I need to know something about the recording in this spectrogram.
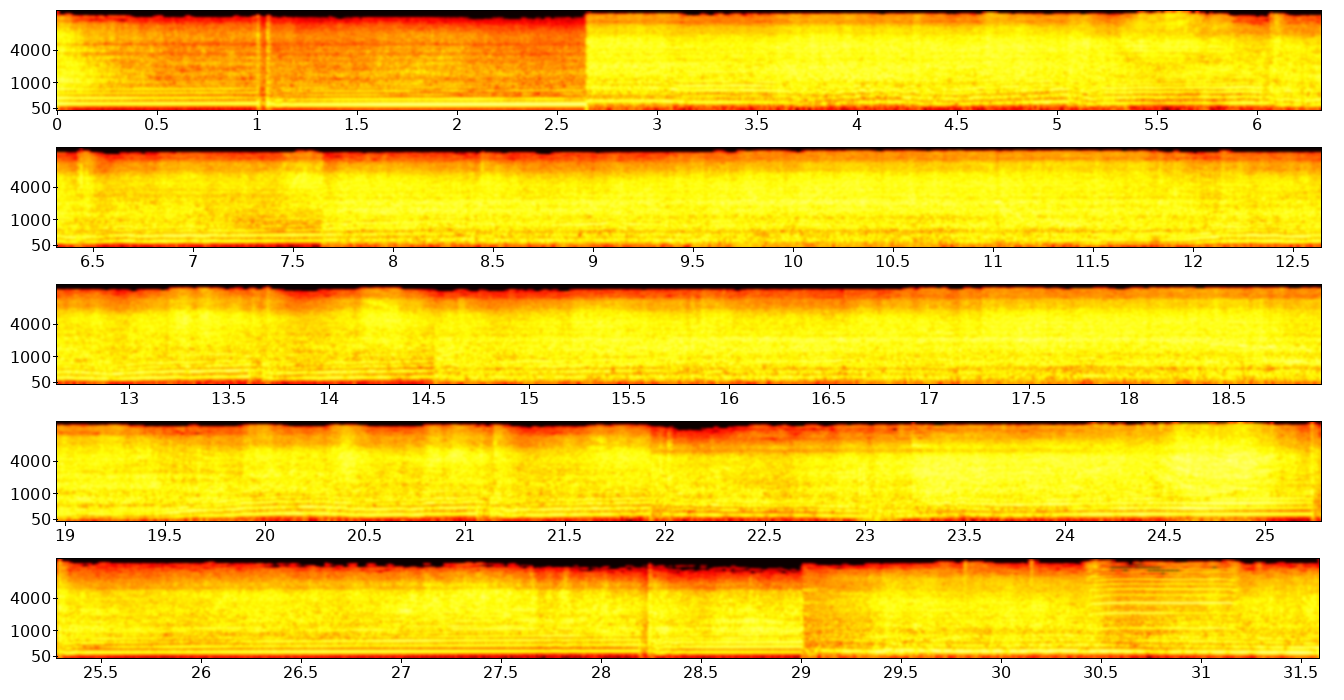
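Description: Hyundai rally car's turbocharged four-cylinder engine revving hard as it passes, its pitch climbing and then dropping again and again through gear changes and lifts. This happens over several separate passes.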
